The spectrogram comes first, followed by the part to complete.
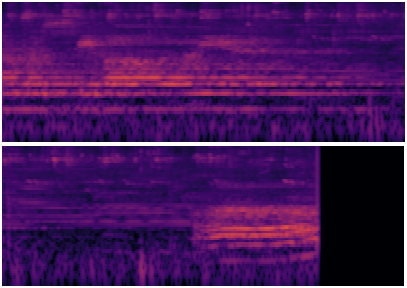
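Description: Devotional mantra chanting in long, drawn-out held tones. It fades toward the middle, rises in pitch and swells again about six seconds in, then cuts off abruptly shortly before the end.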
